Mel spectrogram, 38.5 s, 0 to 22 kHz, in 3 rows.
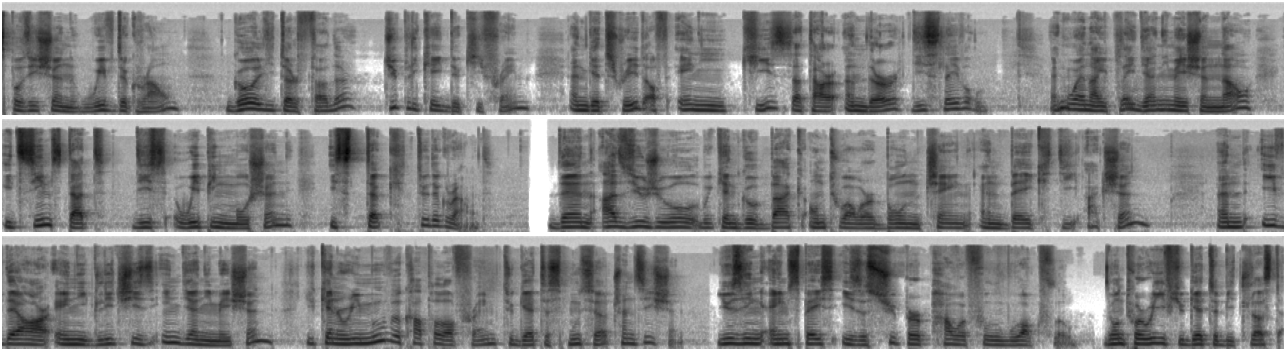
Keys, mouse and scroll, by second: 1.4 click, 4.4 shift+d, 6.9 click, 7.8 x, 8.2 click, 8.8 x, 10.1 click, 10.5 scroll down 2, 10.8 ", 11.1 space, 11.4 ", 12.5 scroll up 3, 18.9 space, 19.5 ctrl+Tab, 19.8 click, 20.6 scroll up 3, 20.9 ctrl+Tab, 21.3 click, 21.7 shift+click, 22.1 q, 24.2-24.9 scroll down 10, 25.0 ctrl+middle click, 25.6 scroll down 2, 25.7 space, 32.7 space, 33.1 scroll up 4, 34.0 ctrl+Tab, 34.5 ctrl+Tab, 35.0 shift+middle click, 35.5 shift+e, 36.4 click, 36.7 click, 37.2-38.2 typing.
